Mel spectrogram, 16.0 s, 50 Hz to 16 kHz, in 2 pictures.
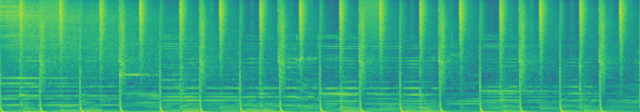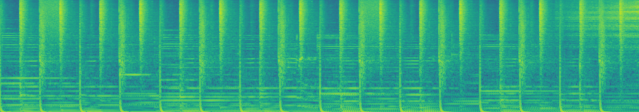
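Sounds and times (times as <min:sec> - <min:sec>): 
full music mix: 0:00.0 - 0:15.9.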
